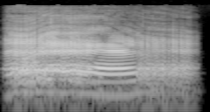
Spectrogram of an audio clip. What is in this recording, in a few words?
Sheep Baa Frail Sick; sound effects bible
